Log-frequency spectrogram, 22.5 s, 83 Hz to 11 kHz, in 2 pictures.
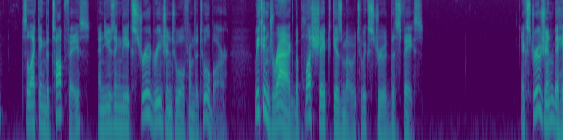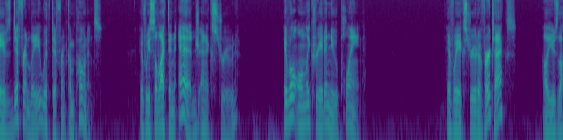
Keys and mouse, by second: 1.0 click, 4.9-7.0 drag, 10.0 middle click, 11.5 shift+middle click, 12.2 middle click, 14.3 click, 16.9 click, 19.2-20.2 middle drag, 21.2 click, 22.1 click.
